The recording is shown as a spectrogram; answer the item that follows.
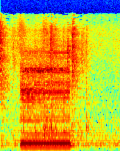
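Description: A steady buzz lasting about a second, starting and stopping abruptly.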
